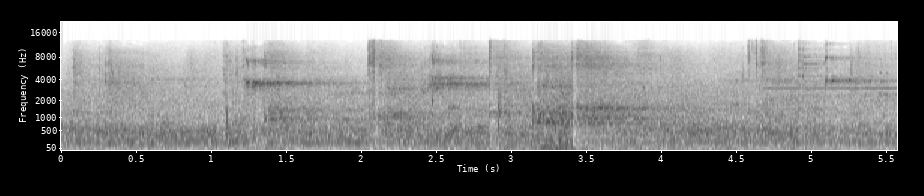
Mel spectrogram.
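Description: Fencers' feet stamp and shuffle on the floor.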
